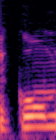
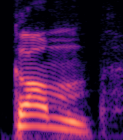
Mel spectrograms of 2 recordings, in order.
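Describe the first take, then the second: First: कोम with a long "o", like "comb"; wrong pronunciation. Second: कम with a short "uh" vowel; correct pronunciation. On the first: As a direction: show the mistaken कोम, long round vowel. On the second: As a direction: model कम to rhyme with "hum". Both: Shown as a demonstration. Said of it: "इसे कोम नहीं पढ़ते".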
